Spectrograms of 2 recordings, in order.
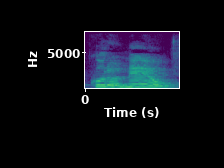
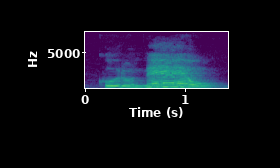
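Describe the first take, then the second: First: Said in the usual way. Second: "Coronel" said very slowly, leaning on the last syllable "nel"; final syllable stressed. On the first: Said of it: "Veja que são palavras oxítonas". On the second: Shown as a demonstration. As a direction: drag out "Coronel" and land hard on "nel". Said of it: "A última sílaba é a mais forte".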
